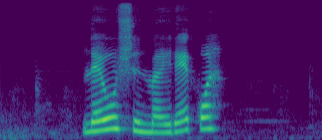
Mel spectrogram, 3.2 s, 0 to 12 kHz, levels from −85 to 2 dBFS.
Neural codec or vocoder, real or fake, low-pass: codec, 44.1 kHz, 3.4 kbps, Pupu-Codec; fake; 10.8 kHz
